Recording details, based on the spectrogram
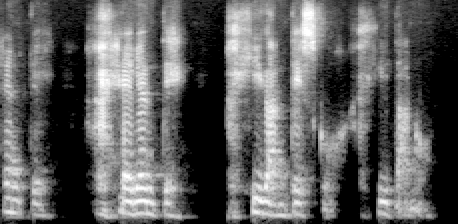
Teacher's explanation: So you can just make it like an H or a throaty H. In Spain, it's throatier, more Arab sounding.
